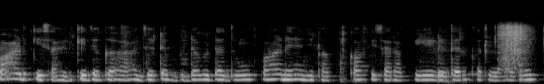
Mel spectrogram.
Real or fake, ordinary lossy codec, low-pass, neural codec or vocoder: real; none; none; none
